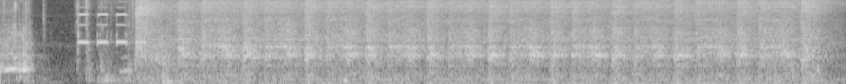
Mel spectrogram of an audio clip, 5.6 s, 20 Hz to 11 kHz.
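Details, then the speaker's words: Nissan MR12 three-cylinder (firing order 1-2-3) cranked with the throttle held open during a scope compression test: steady starter whirr with one lighter compression stroke. Low compression in cylinder 2 is causing the misfire, possibly through the valves or the rings. "basically gonna tell the client hey you got a low compression in number two that's why you're getting the misfire"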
